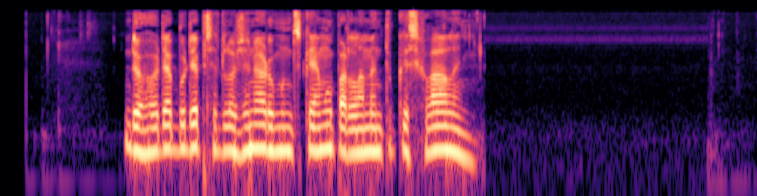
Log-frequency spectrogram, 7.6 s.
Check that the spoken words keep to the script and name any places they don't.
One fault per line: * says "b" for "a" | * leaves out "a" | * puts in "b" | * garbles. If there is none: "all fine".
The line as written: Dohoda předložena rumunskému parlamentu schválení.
* puts in "bude"
* puts in "ke"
